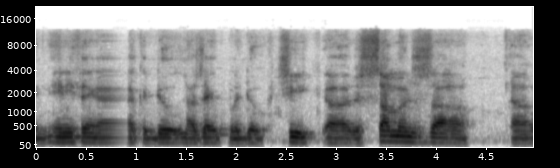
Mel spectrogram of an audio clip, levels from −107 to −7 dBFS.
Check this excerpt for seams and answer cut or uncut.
cut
